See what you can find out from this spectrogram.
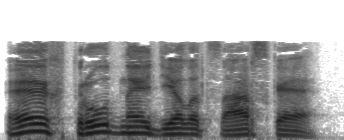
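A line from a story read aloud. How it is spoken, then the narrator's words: Half-laughing. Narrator (Russian): говорил он Петру, полусмеясь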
